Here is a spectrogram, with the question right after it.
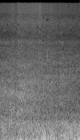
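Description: Ocean waves wash continuously onto a beach, a broad rushing surf mixed with wind buffeting the microphone, with no voices.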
